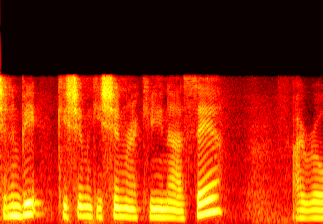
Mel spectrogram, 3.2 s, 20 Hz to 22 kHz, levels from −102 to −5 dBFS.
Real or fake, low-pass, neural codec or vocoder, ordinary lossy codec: fake; 5.4 kHz; codec, 16 kHz, 0.5 kbps, X-Codec, WavLM features, trained on Multilingual LibriSpeech; none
